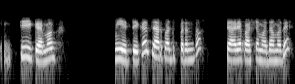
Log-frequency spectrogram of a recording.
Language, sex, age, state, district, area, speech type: Marathi, female, 60+, Maharashtra, Nagpur, urban, conversation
